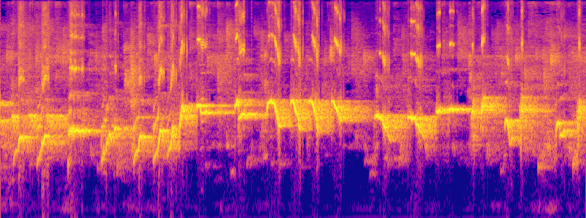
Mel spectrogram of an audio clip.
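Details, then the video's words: Yellow-vented bulbul singing hard and continuously, its song filled with white-rumped shama material, used as a tutor for home-kept birds; strings of fast downward-slurred whistles lead into sustained clear tones, dense and unbroken. "trucukan gacor ISIAN MURAI TERBAIK untuk masteran"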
